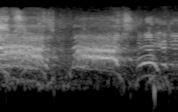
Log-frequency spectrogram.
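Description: Two long shouted calls from voices on and around a football pitch, one at the start and another about a second in, with no clear words.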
